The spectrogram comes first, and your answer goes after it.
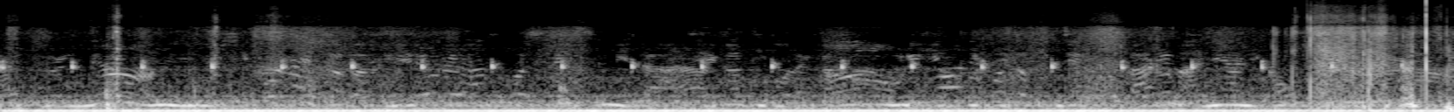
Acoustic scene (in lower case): car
